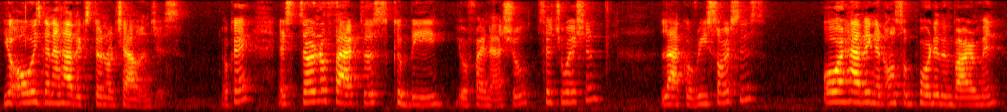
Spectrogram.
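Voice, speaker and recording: A Dominican woman with a Dominican accent hosts a motivational podcast, coaching listeners earnestly and often repeating words for emphasis. Her voice is on the high side, bright, and forceful.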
